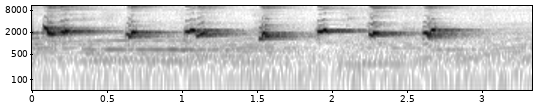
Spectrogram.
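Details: Loud fluty phrases from an Indonesian trucuk, or yellow-vented bulbul, in the Trucukan rhythm: six to seven slurred whistles, each dipping in pitch, spaced roughly every third of a second.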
